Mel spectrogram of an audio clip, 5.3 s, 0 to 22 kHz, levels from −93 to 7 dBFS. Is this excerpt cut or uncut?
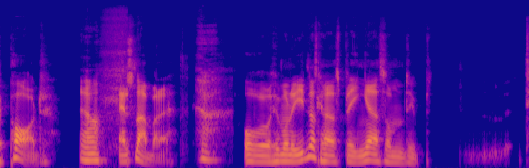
cut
